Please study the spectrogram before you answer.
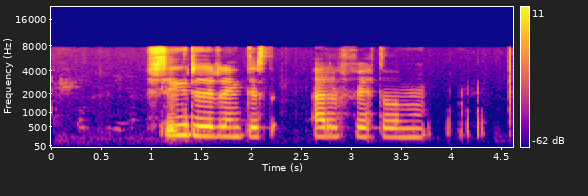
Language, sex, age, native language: Icelandic, female, 11, Icelandic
